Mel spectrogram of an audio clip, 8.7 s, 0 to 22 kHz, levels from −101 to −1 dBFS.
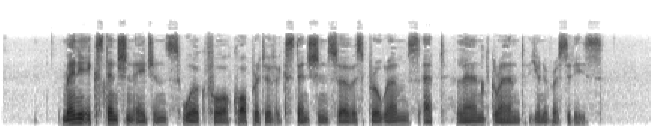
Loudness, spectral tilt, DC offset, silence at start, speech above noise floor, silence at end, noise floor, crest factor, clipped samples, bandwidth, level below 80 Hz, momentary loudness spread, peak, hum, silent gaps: -24 LUFS; -4 dB/octave; under 0.1%; 0.85 s; 44 dB; 0.7 s; -68 dBFS; 20 dB; under 0.1%; 7.6 kHz; -62 dBFS; 12 LU; -4 dBFS; none; none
